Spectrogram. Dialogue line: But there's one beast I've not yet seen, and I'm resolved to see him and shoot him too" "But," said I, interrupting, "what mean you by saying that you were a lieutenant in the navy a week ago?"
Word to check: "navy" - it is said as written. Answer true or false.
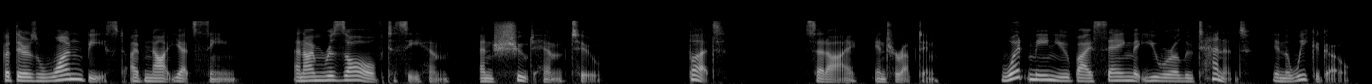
false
